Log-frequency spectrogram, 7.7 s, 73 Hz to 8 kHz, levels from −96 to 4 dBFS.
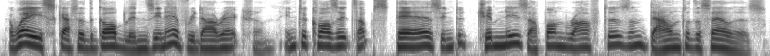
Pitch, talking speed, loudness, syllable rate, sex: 160 Hz, 155 wpm, -19 LUFS, 4.7 syllables/s, male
